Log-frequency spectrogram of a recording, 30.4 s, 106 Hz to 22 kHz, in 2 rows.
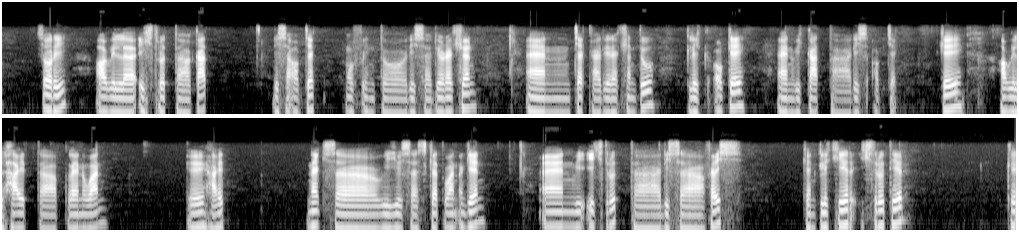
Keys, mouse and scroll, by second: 1.5 click, 5.6 click, 13.2 middle click, 16.8 click, 19.0 middle click, 21.9 click, 22.8 middle click, 23.5-26.1 scroll down 1, 27.3 click, 29.7 scroll down 1, 29.9-30.4 scroll up 1.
